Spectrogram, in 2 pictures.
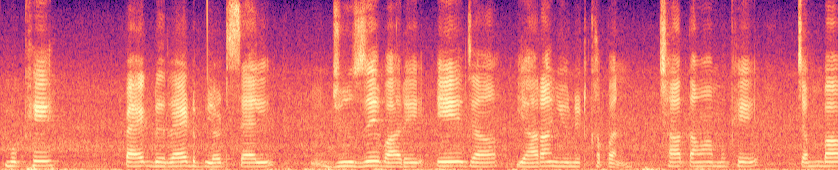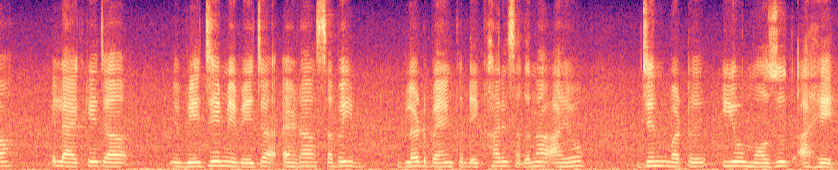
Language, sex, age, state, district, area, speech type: Sindhi, female, 60+, Rajasthan, Ajmer, urban, read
